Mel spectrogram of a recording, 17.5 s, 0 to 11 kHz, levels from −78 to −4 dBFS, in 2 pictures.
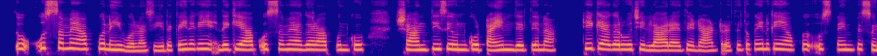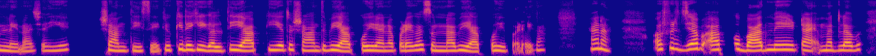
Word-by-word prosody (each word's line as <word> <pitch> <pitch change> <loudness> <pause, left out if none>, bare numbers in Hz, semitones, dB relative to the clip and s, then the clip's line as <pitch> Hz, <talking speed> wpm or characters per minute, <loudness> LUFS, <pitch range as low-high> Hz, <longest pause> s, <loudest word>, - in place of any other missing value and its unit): तो - - +1
उस 340 -1 +2
समय 330 -1 +3
आपको 300 +1 +1
नहीं 270 -3 +3
बोलना 210 0 -2
चाहिए 220 -1 -5
था। 245 - -2
कहीं 275 +1 +2
न 295 - +1
कहीं 300 -1 0
देखिए 275 +1 +3
आप 260 -1 +3
उस 285 - -1
समय 280 0 +1
अगर 270 0 +2
आप 255 0 +1
उनको 260 +1 0 0.4
शांति 260 +2 +2
से 295 -1 +1
उनको 275 0 +3
टाइम 255 0 +1
देते 255 +1 +2
ना, 250 -2 -3 0.3
ठीक 320 0 0
है, 305 - +6
अगर 275 0 +4
वो 275 0 +3
चिल्ला 240 -4 +1
रहे 230 -1 0
थे, 255 +1 -2
डाँट 225 0 -4
रहे - - -4
थे - - -3
तो 285 - -5
कहीं 295 +1 -1
न - - 0
कहीं 300 -1 0
आपको 270 +1 -3
उस 290 +3 -5
टाइम 270 0 -1
पे 285 - -4
सुन 250 -4 -1
लेना 195 -1 -4
चाहिए 225 +3 -6 0.3
शांति 215 -4 -2
से - - -7
क्योंकि 245 +3 -2
देखिए 260 -1 +2
गलती 220 +3 +1
आपकी 225 +3 0
है 250 - +5
तो 270 - -2
शांत 225 -2 -3
भी 245 +1 +3
आपको 195 +1 0
ही 230 - +4
रहना 215 -1 0
पड़ेगा, 220 +3 0
सुनना 220 -4 -1
भी 230 -1 +1
आपको 190 +4 -2
ही 220 - 0
पड़ेगा। 245 0 -10 0.5
है 310 - +2
ना? 290 -6 0 0.5
और 275 - +1
फिर 335 +2 -2
जब 290 +3 +4
आपको 275 +2 0
बाद 230 +1 +4
में 265 0 +2
टाइ 230 -3 0
मतलब 235 +2 0
255 Hz, 255 wpm, -20 LUFS, 230-275 Hz, 0.5 s, है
